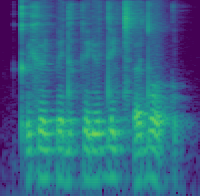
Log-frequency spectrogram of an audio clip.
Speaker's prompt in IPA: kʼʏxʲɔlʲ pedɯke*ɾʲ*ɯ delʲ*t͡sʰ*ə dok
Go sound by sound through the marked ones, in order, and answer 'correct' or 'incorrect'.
correct, incorrect

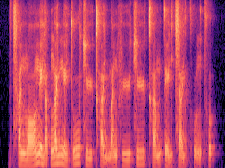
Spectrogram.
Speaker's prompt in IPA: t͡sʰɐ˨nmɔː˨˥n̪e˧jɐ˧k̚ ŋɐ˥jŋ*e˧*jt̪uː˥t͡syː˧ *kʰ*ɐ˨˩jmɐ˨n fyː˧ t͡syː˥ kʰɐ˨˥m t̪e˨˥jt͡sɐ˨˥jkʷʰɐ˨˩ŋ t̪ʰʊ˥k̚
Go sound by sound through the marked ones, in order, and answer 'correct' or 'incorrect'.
incorrect, correct

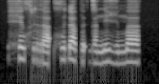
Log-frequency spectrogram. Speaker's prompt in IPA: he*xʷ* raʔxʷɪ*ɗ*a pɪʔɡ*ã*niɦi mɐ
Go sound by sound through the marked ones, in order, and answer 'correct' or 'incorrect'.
correct, correct, incorrect

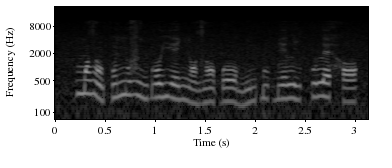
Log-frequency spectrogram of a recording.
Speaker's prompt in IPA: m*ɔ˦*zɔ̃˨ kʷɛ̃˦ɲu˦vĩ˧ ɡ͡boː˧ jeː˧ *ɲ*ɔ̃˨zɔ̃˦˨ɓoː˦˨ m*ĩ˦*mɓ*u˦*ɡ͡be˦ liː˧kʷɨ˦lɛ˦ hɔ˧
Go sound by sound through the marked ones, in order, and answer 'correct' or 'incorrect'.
incorrect, correct, incorrect, incorrect

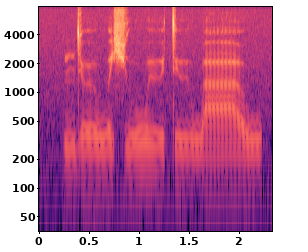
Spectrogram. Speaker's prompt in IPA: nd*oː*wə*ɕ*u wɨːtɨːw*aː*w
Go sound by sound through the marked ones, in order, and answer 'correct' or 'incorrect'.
incorrect, correct, correct

